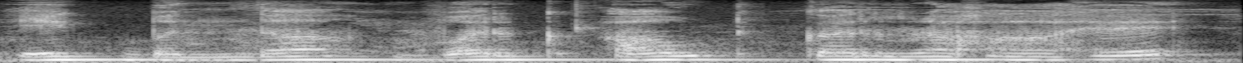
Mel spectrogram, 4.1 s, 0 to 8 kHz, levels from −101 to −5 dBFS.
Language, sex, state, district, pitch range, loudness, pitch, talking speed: Hindi, male, Madhya Pradesh, Dhar, 155-165 Hz, -15 LUFS, 160 Hz, 100 wpm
